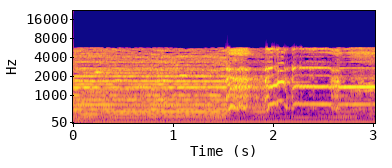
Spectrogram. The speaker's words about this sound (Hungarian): Nem a kakas szavára kezd virradni, de a kakas kiált, mert hogy virrad.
